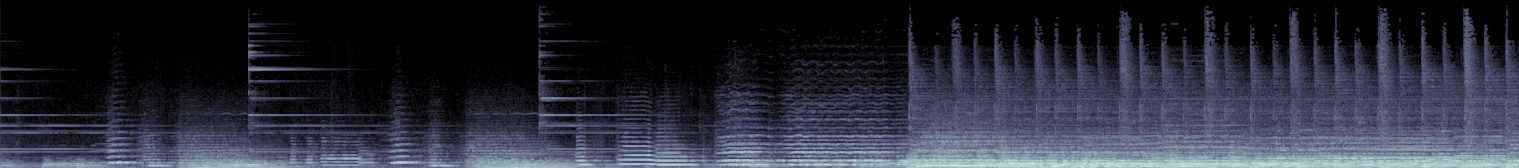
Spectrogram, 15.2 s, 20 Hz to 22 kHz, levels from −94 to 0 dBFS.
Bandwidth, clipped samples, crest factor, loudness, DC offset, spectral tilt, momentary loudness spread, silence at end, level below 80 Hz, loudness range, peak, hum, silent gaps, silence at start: 19.5 kHz; under 0.1%; 16 dB; -20 LUFS; under 0.1%; -6.5 dB/octave; 17 LU; 0 s; -44 dBFS; 13 LU; -4 dBFS; none; none; 0 s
